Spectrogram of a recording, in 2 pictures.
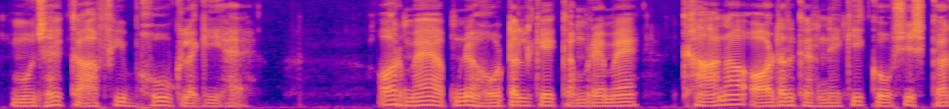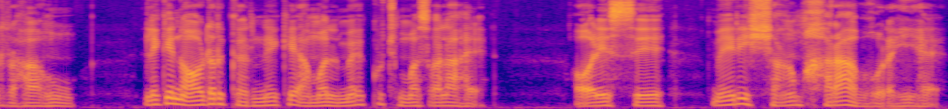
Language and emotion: Urdu, sad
